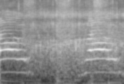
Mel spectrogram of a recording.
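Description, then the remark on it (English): A cat named Bucky meows twice, fairly loud, each call a drawn-out tonal cry, with a short pause between them and no talking. “her royal Buckiness, the world's most amazing cat, Bucky.”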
